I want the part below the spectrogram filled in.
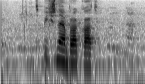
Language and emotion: Russian, neutral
